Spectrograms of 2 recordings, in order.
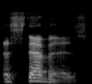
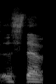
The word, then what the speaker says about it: Estevez: There's something with the different sound and where the accent is placed in the gotcha. name, so that's why it's Estevez. Because I heard Mm, Lauren or Taryn Thatcher pronounce it like 20 times, and I was like, gotcha. "Why is she saying it like that?" But it is in fact Carlos Estevez.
